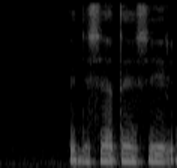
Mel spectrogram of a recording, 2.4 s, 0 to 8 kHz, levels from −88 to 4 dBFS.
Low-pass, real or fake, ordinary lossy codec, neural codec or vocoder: 7.2 kHz; real; MP3, 64 kbps; none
